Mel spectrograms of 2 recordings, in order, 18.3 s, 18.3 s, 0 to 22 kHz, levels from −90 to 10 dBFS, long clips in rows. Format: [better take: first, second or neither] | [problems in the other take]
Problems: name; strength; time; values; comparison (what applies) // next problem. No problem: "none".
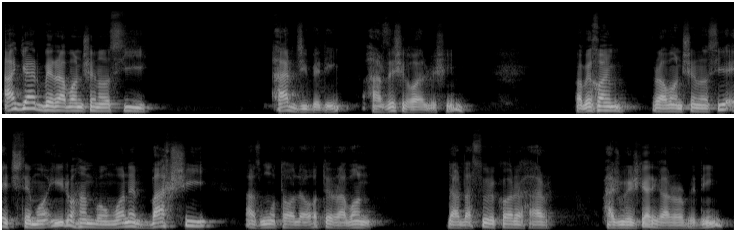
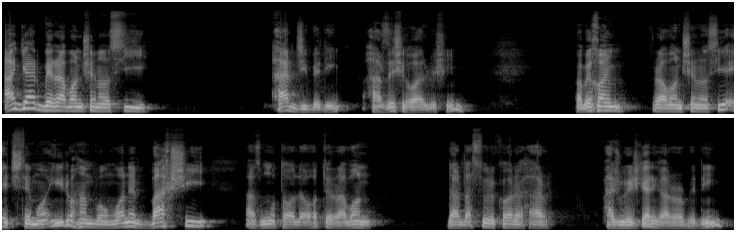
second | muffled; slightly; fading above 2.5 kHz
